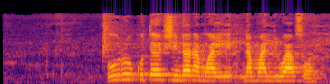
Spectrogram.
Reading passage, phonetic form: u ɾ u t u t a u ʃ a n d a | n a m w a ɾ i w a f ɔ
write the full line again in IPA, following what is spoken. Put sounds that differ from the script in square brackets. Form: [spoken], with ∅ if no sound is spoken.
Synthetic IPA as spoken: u ɾ u [k] u t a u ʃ [i] n d a | n a m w a [l] i w a f ɔ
